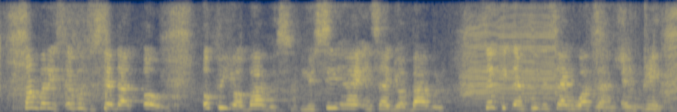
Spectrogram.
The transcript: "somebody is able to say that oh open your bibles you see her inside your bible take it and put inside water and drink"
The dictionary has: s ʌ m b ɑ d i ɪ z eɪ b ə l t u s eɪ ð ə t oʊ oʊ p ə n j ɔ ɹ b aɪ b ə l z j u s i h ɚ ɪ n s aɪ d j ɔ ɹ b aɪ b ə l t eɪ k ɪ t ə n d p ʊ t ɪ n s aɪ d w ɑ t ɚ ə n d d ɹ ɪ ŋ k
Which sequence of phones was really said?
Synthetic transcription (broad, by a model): s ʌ m b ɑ d i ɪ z eɪ b ə l t u s eɪ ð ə t oʊ oʊ p ə n j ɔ b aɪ b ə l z j u s i h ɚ ɪ n s aɪ d j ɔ b aɪ b ə l s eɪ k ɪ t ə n p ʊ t ɪ n s aɪ d w ɑ t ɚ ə n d d ɹ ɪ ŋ k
